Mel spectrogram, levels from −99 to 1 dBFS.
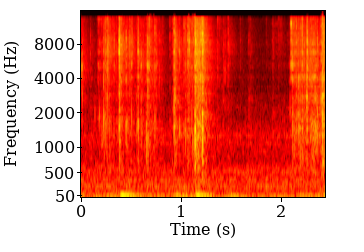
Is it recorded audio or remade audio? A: remade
